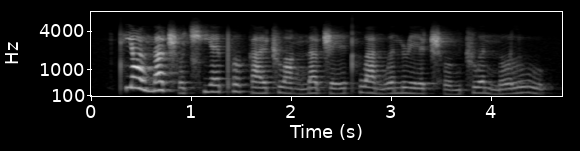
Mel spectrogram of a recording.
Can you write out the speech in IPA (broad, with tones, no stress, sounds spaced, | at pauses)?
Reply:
t̪ʰ j ɑ˥˧ ʊ̯ n̪ ä˥˩ ʈ͡ʂʰ ɤ˩ t͡ɕʰ j ɛ˥ pʰ ɤ˥˩ k a˧˥ ɪ̯ ʈ͡ʂ w ɑ˨˩ ŋ n̪ ä˥˩ ʈ͡ʂ e˧˥ ɪ̯ t̪ʰ w ä˥˩ n̪ w ə˥ n ɻ e˥ ɪ̯ ʈ͡ʂʰ ɤ˧˥ ŋ ʈ͡ʂ w ə˥˩ n n̪ ɤ˥ l u˥˩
